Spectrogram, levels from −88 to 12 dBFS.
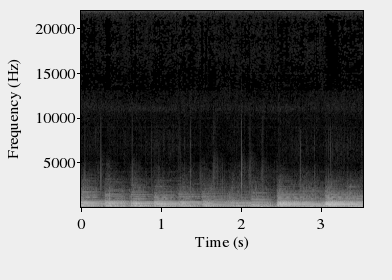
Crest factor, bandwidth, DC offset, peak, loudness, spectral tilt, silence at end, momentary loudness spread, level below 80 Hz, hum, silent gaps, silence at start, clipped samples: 14 dB; over 20 kHz; under 0.1%; -6 dBFS; -22 LUFS; -9.5 dB/octave; 0 s; 8 LU; -40 dBFS; none; none; 0 s; under 0.1%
